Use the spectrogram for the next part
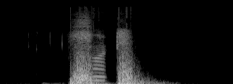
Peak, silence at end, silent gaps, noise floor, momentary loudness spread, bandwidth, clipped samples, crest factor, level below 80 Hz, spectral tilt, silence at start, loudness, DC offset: -6 dBFS; 0.75 s; none; -77 dBFS; 12 LU; 16 kHz; under 0.1%; 22 dB; -34 dBFS; -5.5 dB/octave; 0.7 s; -25 LUFS; under 0.1%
